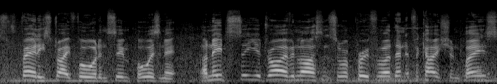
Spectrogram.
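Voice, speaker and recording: Against noticeable background noise, a high-pitched man speaks very fast with fairly even intonation. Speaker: traffic police officer. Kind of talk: roadside police stop. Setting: outdoors. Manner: loud; formal.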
